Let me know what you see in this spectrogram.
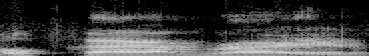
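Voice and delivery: talking around a mouthful of food, a bit high. Telling the other person they're ready to order, talking with mouth full. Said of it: "It sounds like you have something in your mouth still".

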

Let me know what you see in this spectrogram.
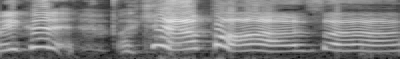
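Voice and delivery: loud, slow speech while laughing.

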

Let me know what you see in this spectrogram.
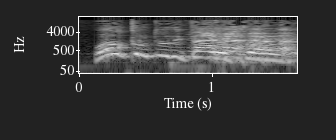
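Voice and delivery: Russian accent, loud and put-on. Voicing a dwarf innkeeper greeting guests: russian accent for a dwarf. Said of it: "so I make my dwarves Russian".

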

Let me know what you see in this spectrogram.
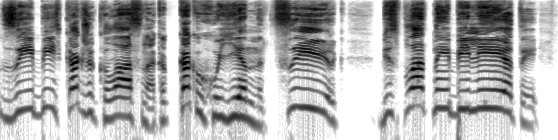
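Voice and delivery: strained, high-pitched, forced fake cheerfulness. Speaker shows the strained fun of standing with a guitar, mock forced cheerfulness. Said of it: "Посыл был в этом натянутом таком веселье".

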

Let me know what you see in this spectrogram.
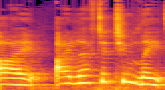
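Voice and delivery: sheepish, embarrassed, slow and high voice. After a shooting match, a girl answers a companion's teasing in an embarrassed voice. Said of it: "said Susan in an embarrassed voice".

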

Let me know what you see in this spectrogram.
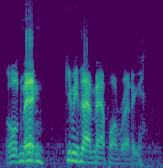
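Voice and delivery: low, quarrelsome, bullying brute voice. Voicing a brute who threatens an old man for a map: brute quarreling with old man. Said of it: "heard quarreling coming from one of the piers".

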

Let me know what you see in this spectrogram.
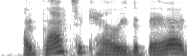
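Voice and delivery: pleading, begging tone. Dicey tells Sammy she has to carry the bag, pleading. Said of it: "Dicey pleaded".

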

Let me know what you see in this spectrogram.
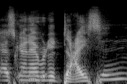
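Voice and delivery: put-on slow, drawling rich-kid voice. Imitating how the kids with money probably talked: rich kid voice. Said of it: "they probably had this voice".

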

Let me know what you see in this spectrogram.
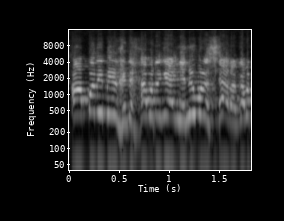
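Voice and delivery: imitated Kerry accent. Retelling a Kerry person's reply to a man, do the put-on Kerry accent. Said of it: "they talk like this".

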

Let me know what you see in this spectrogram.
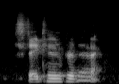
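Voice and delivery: cracked voice, breaking mid-phrase. Signing off a video to viewers, voice cracking. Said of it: "my voice cracked".

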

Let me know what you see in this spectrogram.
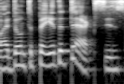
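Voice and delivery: slow, drawn-out, bad Italian accent. Making fun of a bad Italian accent from a comedy sketch: mocking Elon Musk's bad Italian accent. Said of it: "Elon Musk's shitty Italian, uh, accent".

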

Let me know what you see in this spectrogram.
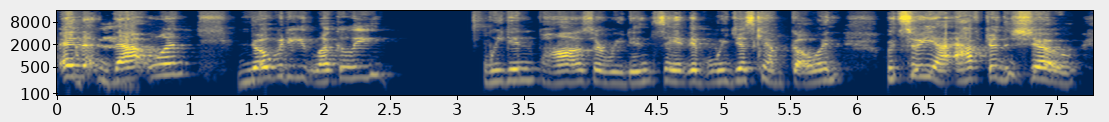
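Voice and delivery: plain

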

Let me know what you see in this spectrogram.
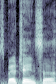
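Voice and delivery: put-on high British accent of a street vagrant. Playing a game, the speaker voices a hobo character in a british hobo accent. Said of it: "I don't know why this hobo has a British accent".

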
